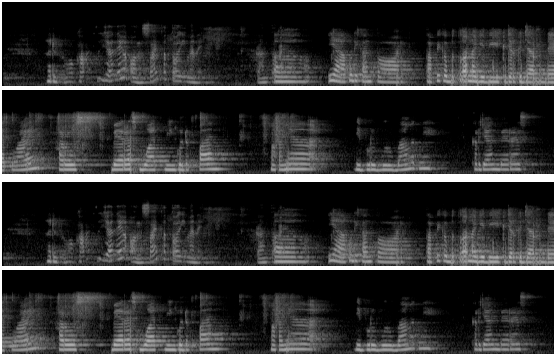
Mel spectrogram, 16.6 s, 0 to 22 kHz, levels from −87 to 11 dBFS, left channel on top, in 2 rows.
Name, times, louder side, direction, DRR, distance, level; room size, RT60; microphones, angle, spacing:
voice 1, 0.9-3.2 3.8-4.3, right 1 dB, 25° right, 6 dB, 2.4 m, -40 dB
voice 2, 4.1-4.6 4.9-6.0 6.4-11.9 12.2-13.0 13.6-14.7 15.3-16.2, equal, 5° left, 2 dB, 1.6 m, -29 dB
27.5 x 16.5 x 9.4 m, 1.1 s
head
